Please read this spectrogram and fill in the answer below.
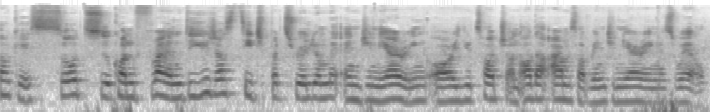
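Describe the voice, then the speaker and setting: In a normal speaking voice of medium pitch, a woman talks at a moderate pace with fairly even intonation and hardly any pauses. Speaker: country manager and co-host. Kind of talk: interview, polite.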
